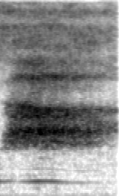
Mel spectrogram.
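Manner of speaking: long, soft sigh; audible exhale. Shown as a demonstration. Guide pauses in gratitude for mobility, soft sigh. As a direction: sigh out gently. Breathing out after gratitude cue.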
